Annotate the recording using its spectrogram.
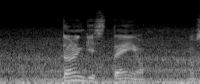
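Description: A man's voice in two short utterances over a steady low outdoor rumble.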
